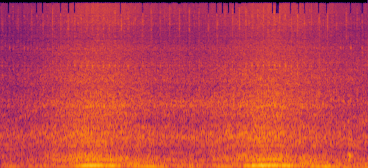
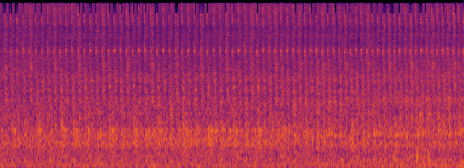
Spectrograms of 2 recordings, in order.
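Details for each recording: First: Suzuki Swift after injector seal job, fuel rail refitted and mass airflow sensor plugged back in; idles with a couple of slow gentle swells and no intake hissing: vacuum leak sealed, normal idle, running better. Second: Suzuki Swift restarted while investigating a rattling part thought to contain a spring, suspected to be an EGR-type emissions device: thin, uneven running with irregular stumbles and ticking over a faint hum; misfire.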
